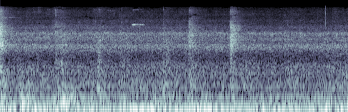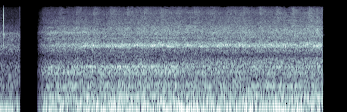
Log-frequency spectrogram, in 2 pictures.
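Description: Passenger train coaches rolling along the track, then after a sudden break a Thai railway diesel locomotive running in slowly, its engine giving a steady low drone. The sound cuts off abruptly near the end.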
